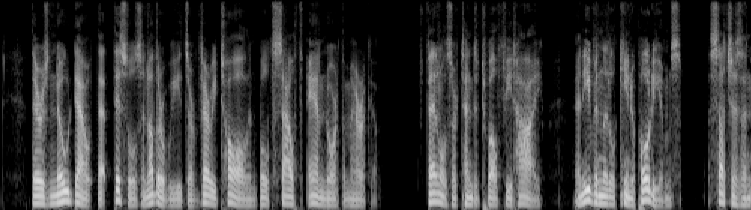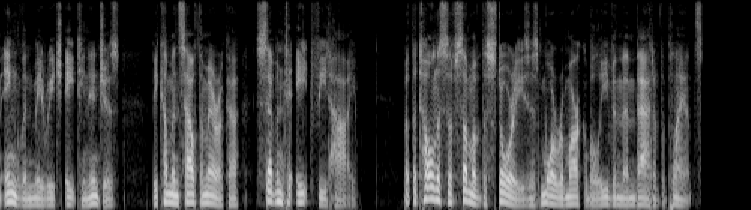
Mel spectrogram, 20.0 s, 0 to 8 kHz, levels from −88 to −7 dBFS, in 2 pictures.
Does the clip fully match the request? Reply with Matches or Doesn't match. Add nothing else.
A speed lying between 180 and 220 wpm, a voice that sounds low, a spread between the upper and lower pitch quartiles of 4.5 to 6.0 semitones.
Matches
